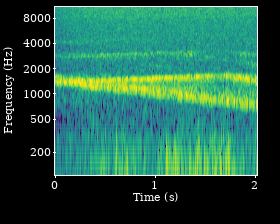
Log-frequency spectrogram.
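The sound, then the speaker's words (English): A loud emergency vehicle siren wails steadily during a police press briefing after a shooting, its tone sliding slowly downward, over a constant low rumble of engine and traffic noise, with no voices audible. “but she's being drowned out by the sirens.”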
